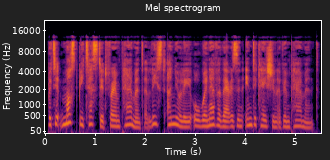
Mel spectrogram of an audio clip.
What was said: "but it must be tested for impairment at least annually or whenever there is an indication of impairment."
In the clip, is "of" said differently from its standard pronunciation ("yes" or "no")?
no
